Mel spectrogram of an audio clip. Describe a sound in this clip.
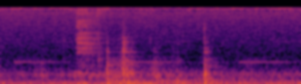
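A metal tool clinks and clanks as it is pulled off a brake caliper.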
